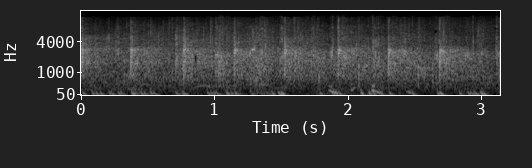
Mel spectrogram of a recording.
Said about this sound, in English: Thank you. Thank you for the courtesy clap. That was very kind.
